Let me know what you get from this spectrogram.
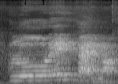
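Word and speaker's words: chlorenchyma: Spelling को concentrate करो, इसको बोलते हैं क्लोरेन्काइमा।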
